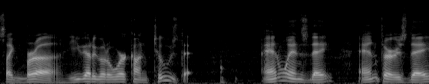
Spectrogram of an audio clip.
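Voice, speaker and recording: With music in the background, a man speaks at medium pitch. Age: 30s. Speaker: gaming streamer. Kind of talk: casual chat over gameplay. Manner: fast; sometimes slurred when speaking fast.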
